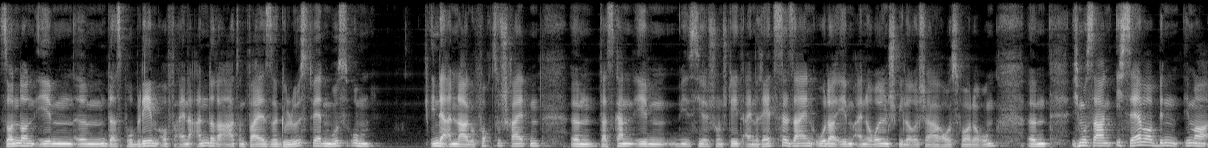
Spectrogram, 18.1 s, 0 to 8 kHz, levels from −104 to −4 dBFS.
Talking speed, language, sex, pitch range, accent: 145 wpm, German, male, 115-130 Hz, German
